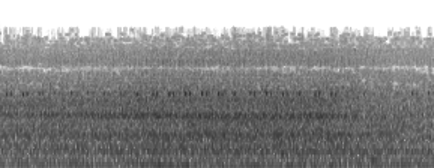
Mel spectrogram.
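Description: Over a steady idle there is a thin high-pitched whistle that holds its pitch; something on the engine is whistling, cause unknown.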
